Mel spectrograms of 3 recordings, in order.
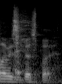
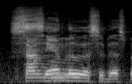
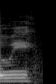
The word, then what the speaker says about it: San Luis Obispo: Why San Luis Obispo? I'm asking you, Brian. Why San Luis Obispo? Well, and how do you pronounce it? San Luis Obispo. San Luis People that call it Obispo. Louis.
